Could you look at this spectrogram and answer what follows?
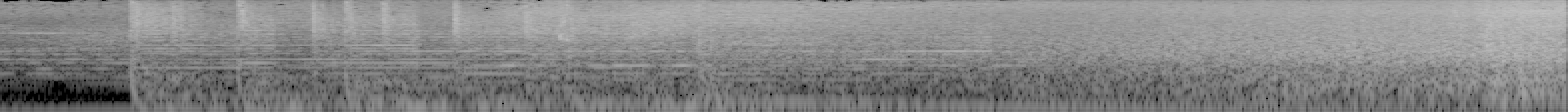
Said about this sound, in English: The wind picked up pretty suddenly. The waves were coming from all directions.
